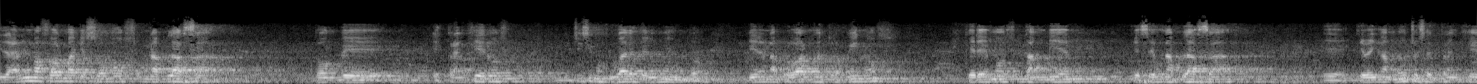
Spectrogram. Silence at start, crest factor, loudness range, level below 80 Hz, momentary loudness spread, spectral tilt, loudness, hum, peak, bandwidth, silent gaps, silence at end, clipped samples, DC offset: 0 s; 16 dB; 2 LU; -44 dBFS; 13 LU; -5.5 dB/octave; -17 LUFS; none; 0 dBFS; 9 kHz; none; 0 s; under 0.1%; under 0.1%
